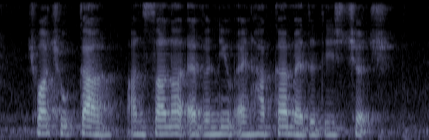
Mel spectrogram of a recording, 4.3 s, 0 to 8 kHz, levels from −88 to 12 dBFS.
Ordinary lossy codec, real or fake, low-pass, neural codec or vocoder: MP3, 64 kbps; fake; 7.2 kHz; codec, 16 kHz, 16 kbps, FunCodec, trained on Chinese and English, 50 frames a second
